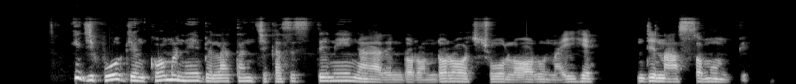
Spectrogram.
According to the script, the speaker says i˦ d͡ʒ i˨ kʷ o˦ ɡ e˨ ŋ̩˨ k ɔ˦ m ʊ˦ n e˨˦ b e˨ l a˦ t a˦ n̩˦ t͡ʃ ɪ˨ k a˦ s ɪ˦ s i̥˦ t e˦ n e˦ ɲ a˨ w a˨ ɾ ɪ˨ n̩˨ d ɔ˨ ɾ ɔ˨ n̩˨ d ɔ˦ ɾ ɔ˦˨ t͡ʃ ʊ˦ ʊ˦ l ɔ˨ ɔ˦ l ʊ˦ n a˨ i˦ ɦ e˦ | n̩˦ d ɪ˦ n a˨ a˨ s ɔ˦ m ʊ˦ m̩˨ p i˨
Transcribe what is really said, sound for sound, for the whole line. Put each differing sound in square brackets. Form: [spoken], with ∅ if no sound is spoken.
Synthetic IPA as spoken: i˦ d͡ʒ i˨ kʷ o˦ ɡ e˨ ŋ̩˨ k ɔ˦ m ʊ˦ n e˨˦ b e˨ l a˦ t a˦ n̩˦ t͡ʃ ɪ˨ k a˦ s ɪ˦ s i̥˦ t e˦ n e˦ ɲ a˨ [ɣ] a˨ ɾ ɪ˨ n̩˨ d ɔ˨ ɾ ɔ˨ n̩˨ d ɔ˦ ɾ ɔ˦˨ t͡ʃ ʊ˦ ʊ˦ l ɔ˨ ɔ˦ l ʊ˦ n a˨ i˦ ɦ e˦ | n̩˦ d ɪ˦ n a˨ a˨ s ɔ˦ m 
